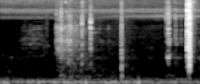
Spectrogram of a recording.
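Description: A few faint clicks, then a single sharp crack near the end: a shotgun fired at a thrown clay target.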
